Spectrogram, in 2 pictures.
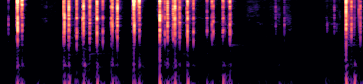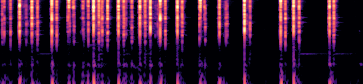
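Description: Fingertips rapidly type on the clear plastic keycaps of a small square Cherry MX mechanical keyboard switch tester, producing quick bursts of bright, crisp clacks with a low thock beneath each press. The clicks come in fast flurries, pause briefly near the middle, then resume in another burst of rapid keystrokes.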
